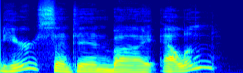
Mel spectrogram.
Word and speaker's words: Alun: We have this image right here sent in by Alun. Alun. It's A-L-U-N. I think the pronunciation is heavy on the A-L, less on the U-N.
